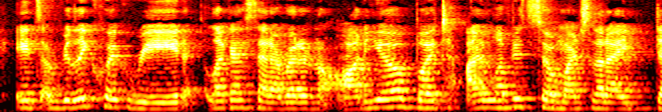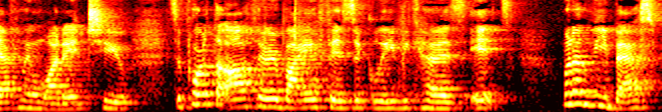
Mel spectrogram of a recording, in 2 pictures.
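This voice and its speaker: The speech moves at a moderate pace with very even loudness and ordinary pitch variation, over noticeable background noise and audible room echo. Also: woman. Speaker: book youtuber. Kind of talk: casual vlog monologue.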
